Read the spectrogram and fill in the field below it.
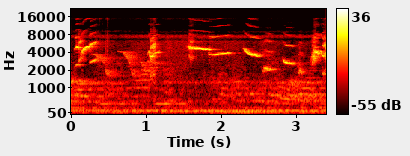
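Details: Oriental magpie-robin (kacer) in tail-opening display giving clear descending whistles and harsh raspy bursts, with a noticeable low hum running beneath.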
